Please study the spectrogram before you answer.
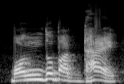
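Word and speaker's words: বন্দ্যোপাধ্যায়: এই যে দেখো বন্দোপাধ্যায় বন্দোপাধ্যায় জফলা জফলার কিন্তু এখানে উচ্চারণ হচ্ছে না দেখ বন্দোপাধ্যায় বন্দোপাধ্যায় যখন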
